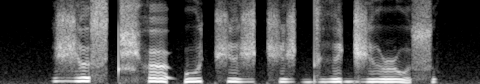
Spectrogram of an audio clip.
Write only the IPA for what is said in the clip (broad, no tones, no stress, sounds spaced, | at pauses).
ʒ ə s t͡ɕʰ œ ʔ u t͡ʃ ɨ ʒ t͡ʃ ə ʒ dʱ ɪ d͡ʒ ɨ ɹ u s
